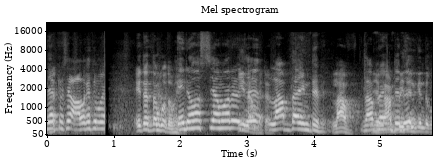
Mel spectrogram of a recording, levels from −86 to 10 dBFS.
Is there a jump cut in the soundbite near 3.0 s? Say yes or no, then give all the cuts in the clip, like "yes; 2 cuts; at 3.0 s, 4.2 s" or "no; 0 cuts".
no; 1 cut; at 1.0 s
